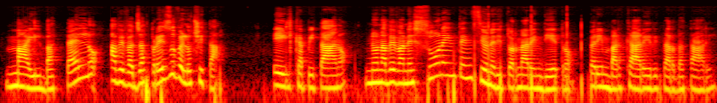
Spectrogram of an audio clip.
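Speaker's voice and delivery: ordinary delivery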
